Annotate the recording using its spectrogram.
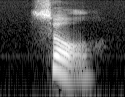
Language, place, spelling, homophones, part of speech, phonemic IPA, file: English, California, sole, Seoul / sowl, adjective / noun / verb, /soʊl/, En-us-sole.ogg
- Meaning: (adjective) 1. Only 2. Unmarried (especially of a woman); widowed 3. Unique; unsurpassed 4. With independent power; unfettered; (noun) The bottom or plantar surface of the foot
